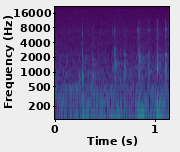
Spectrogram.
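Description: Several quick keystrokes tapped on a computer keyboard while a cd command is entered, with light irregular clicks, close and alone, no talking.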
